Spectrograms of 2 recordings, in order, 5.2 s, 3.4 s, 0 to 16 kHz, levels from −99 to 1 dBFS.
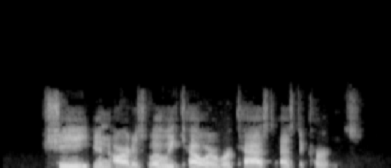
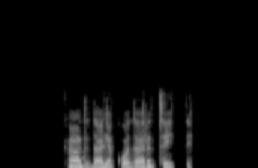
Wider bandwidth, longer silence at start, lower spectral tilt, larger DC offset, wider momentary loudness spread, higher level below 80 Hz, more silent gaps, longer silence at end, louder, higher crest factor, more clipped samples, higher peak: about the same, 7.6 kHz vs 7.2 kHz; second, 0.65 s vs 0.9 s; about the same, -5.5 dB/octave vs -4.5 dB/octave; neither; second, 11 LU vs 22 LU; first, -66 dBFS vs -86 dBFS; second, none vs 1.54-1.58 s, 2.34-2.47 s; second, 0.55 s vs 0.9 s; first, -18 LUFS vs -34 LUFS; about the same, 16 dB vs 16 dB; neither; first, -2 dBFS vs -20 dBFS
